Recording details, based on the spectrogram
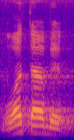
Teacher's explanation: وتب یہ با میں قلقلہ ہوگا، کیونکہ وقف کرنے کی صورت میں با میں جزم آ رہا ہے اور با حروف قلقلہ میں سے ہے، اس وجہ سے با میں قلقلہ ہوگا.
